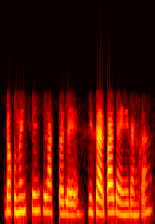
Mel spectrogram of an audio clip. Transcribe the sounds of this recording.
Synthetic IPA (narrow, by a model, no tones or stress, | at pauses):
ɖɔkumeɳʈɕenslaɡ̚t̪əleʋit͡saɾpãt͡sajnit̪amka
